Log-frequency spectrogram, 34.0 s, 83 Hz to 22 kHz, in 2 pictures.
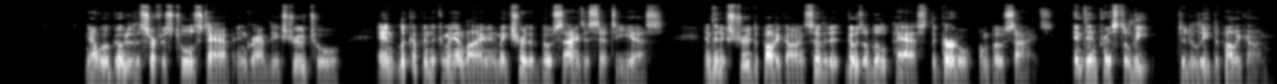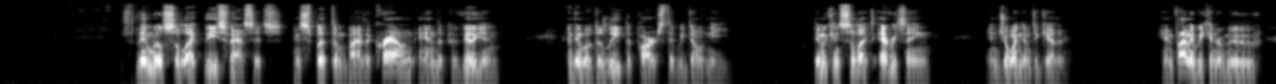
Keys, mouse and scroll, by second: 1.5 click, 3.4 click, 9.8 click, 10.0 click, 10.9 click, 15.0 Delete, 20.6 click, 21.8 click, 22.7 click, 23.5 Return, 25.5 click, 26.0 Delete, 26.5 click, 26.8 Delete, 27.6 click, 28.5 shift+click, 29.2 shift+click, 30.5 click, 31.7 ctrl+right click, 32.0 right click, 33.0 click, 33.7 right click.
